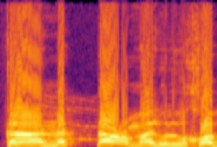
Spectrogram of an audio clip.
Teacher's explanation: یہاں پر وقف کریں گے تو یہاں سا ساکن ہو جائے گا اور سا کو نرمی سے پڑھیں گے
